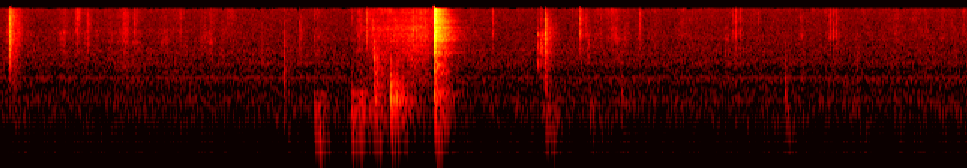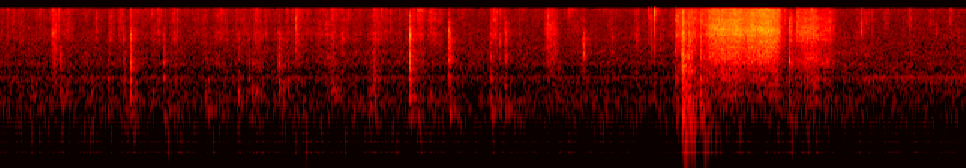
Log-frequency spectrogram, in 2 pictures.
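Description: Metal parts of a starter motor and its solenoid being handled and fitted together: a short clatter ending in one sharp metallic click about three seconds in, then faint ticks as a nut driver turns a fastener, and a brief scraping rustle near the end.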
